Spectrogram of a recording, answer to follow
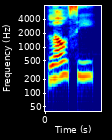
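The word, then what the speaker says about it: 老师: Lao Si, diucapkan sebagai Si.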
